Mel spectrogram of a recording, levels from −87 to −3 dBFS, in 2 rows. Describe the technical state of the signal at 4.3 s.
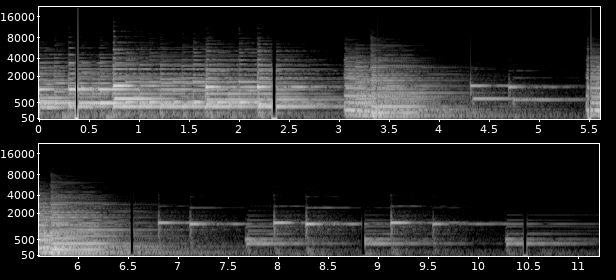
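At 4.30 s the music drops into an underrun with held sample: the output buffer ran dry for about 11 ms, a gap of 512 samples, and the converter froze on its last value. The waveform flattens, then resumes after roughly 10 ms of audio was skipped.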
